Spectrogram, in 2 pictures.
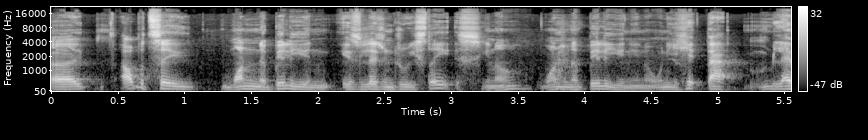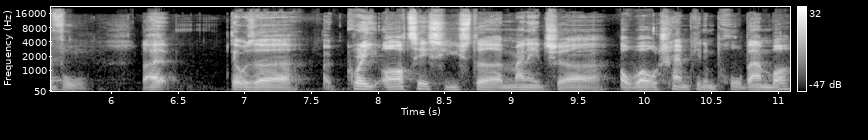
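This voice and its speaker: This man has a London accent and a fairly low pitch. His pace is fairly quick. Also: ordinary pitch variation. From London, Acton, West London. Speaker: professional boxer. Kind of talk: casual podcast interview.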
